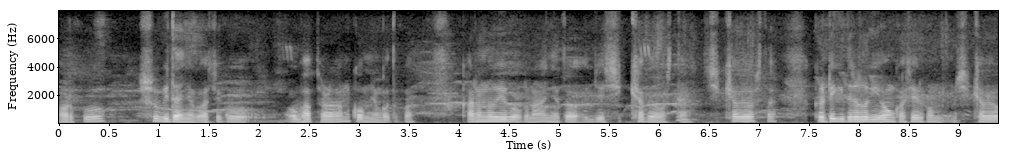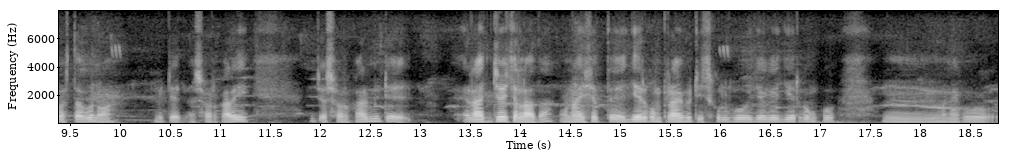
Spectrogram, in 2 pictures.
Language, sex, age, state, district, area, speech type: Santali, male, 18-30, West Bengal, Dakshin Dinajpur, rural, spontaneous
